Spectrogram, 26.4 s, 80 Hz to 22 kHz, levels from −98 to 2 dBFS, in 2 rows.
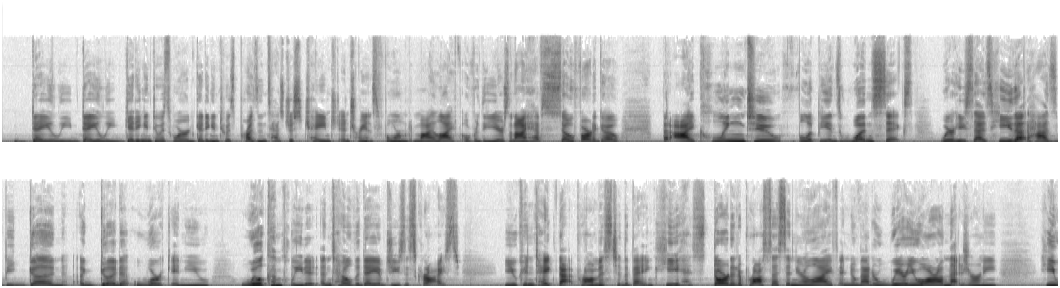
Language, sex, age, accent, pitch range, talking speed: English, female, 30-49, American, 155-195 Hz, 185 wpm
